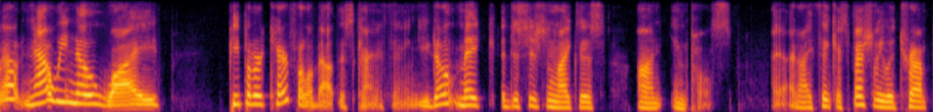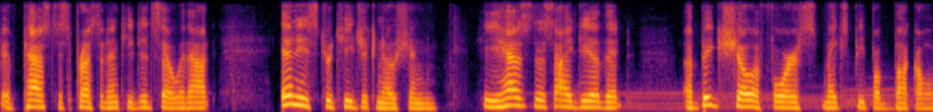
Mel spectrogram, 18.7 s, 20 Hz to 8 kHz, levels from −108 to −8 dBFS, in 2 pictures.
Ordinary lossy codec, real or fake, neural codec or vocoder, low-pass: Opus, 16 kbps; real; none; 7.2 kHz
